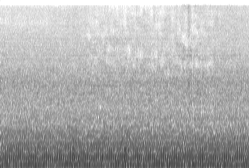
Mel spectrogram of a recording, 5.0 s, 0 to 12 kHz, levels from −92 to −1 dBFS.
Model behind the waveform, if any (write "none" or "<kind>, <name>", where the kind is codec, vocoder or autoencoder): autoencoder, DAC-VAE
